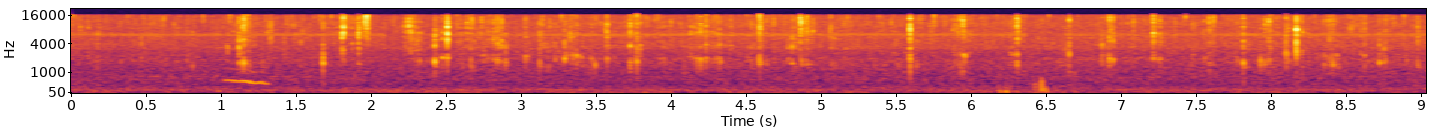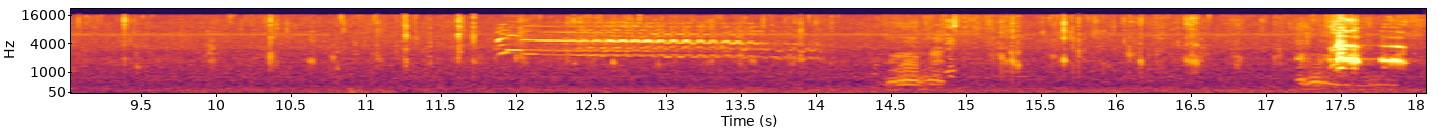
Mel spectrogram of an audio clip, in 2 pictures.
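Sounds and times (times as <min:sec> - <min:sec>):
animals crunching food pellets: 0:00.0 - 0:18.0
high warbling animal call: 0:11.8 - 0:14.9.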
